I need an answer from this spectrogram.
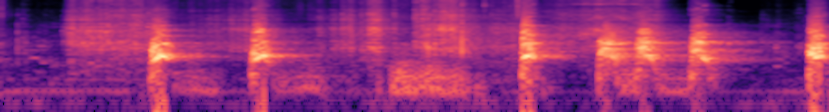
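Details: Cavalier King Charles spaniel barking at a toy rat: sharp barks in irregular bursts, with a steady low hum and quieter vocal sounds between them.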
